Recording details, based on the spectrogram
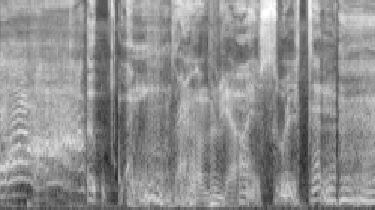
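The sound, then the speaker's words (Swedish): A person roars and groans as if in pain, a loud, strained voice rising and falling in drawn-out bursts across several seconds with brief breaks between cries. “Jag hör någon vrålar av smärta i bakgrunden.”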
